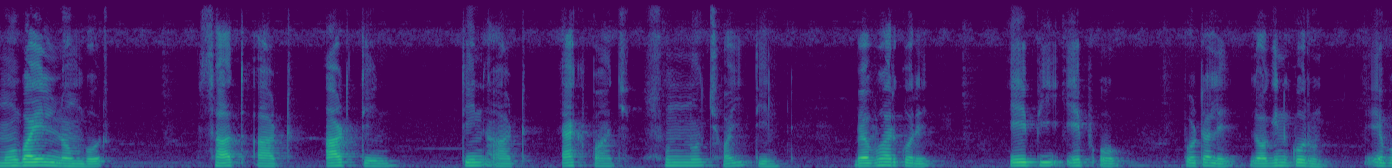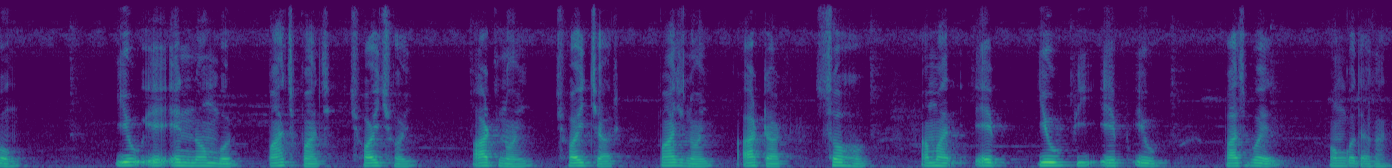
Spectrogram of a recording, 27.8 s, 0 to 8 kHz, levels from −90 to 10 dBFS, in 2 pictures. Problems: constant background noise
